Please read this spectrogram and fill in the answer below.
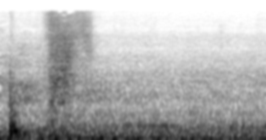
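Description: A woman coughs once, a short breathy burst about half a second in, over a steady low background rumble.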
